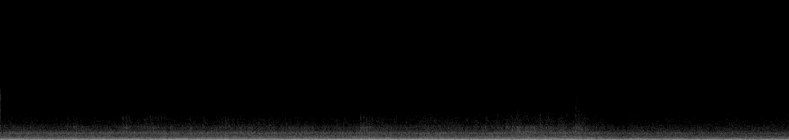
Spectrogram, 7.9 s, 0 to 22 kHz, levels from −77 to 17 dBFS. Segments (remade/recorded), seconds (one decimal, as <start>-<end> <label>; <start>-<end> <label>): 0.0-7.9 recorded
